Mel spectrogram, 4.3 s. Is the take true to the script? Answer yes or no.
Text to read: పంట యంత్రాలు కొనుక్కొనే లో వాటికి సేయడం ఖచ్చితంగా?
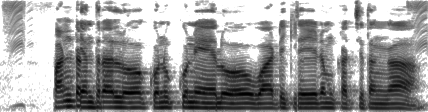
yes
